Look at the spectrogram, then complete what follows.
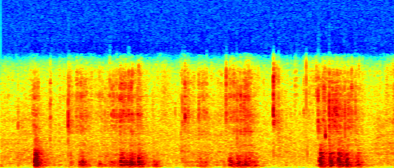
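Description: Hands winding thin floral wire around a wet ball of soil and moss: soft, irregular rustling and small clicks, with one sharper click about half a second in.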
